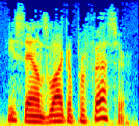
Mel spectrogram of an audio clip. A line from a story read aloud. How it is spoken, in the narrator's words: one of the other men said, laughing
